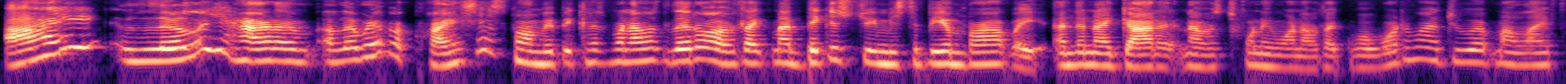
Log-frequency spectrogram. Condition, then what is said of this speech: Deafness. I use my voice. I recognize that.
